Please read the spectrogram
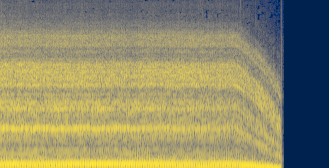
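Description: The last held chord of an anarcho-punk song, played from a vinyl record: distorted guitar and bass ringing out steadily. About three seconds in, the whole chord sags downward in pitch, like a record slowing, and then cuts off abruptly into silence.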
